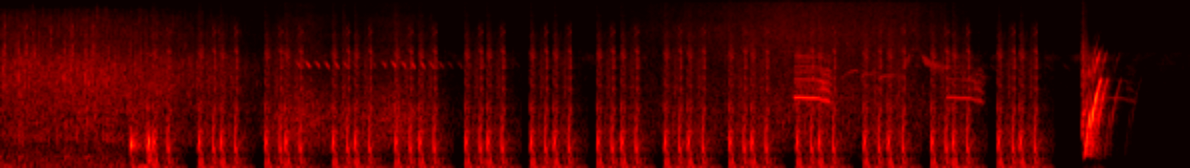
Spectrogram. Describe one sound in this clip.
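A horse's hooves beat quickly as it gallops.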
